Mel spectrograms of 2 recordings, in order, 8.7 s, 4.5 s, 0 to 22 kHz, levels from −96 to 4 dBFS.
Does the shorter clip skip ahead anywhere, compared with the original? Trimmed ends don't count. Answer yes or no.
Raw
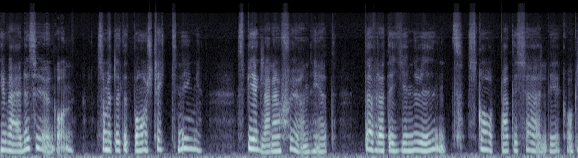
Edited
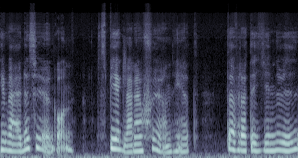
yes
